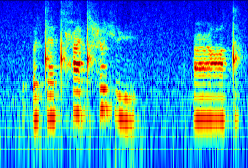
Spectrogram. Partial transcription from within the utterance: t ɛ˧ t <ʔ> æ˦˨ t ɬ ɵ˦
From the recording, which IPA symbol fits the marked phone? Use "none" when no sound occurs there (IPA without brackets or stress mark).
ħ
